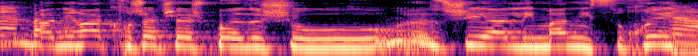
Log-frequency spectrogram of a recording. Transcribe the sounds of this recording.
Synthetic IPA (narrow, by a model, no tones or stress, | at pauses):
aniʁakχo̞ʃe̞vʃejeʃpo̞ezeʃuːezeʃiːalimanisuχit̪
